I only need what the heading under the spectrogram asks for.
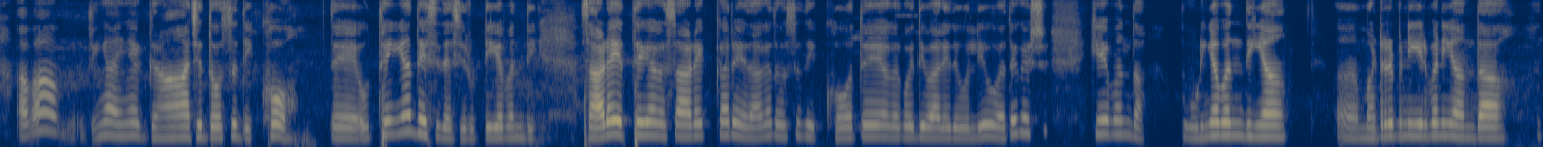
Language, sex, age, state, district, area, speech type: Dogri, female, 18-30, Jammu and Kashmir, Udhampur, rural, spontaneous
